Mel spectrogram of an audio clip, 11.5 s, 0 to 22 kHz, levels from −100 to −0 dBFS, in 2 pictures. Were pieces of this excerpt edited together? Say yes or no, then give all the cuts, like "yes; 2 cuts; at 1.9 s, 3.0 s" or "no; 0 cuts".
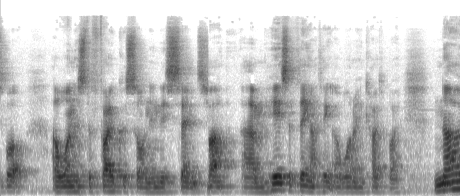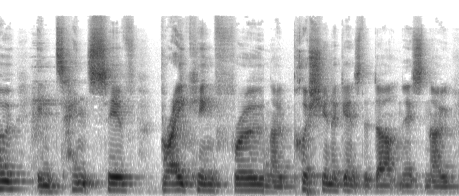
yes; 2 cuts; at 2.6 s, 9.0 s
